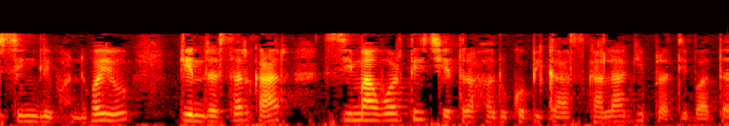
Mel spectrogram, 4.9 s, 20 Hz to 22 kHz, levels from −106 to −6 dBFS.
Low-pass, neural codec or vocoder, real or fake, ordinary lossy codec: 7.2 kHz; none; real; none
